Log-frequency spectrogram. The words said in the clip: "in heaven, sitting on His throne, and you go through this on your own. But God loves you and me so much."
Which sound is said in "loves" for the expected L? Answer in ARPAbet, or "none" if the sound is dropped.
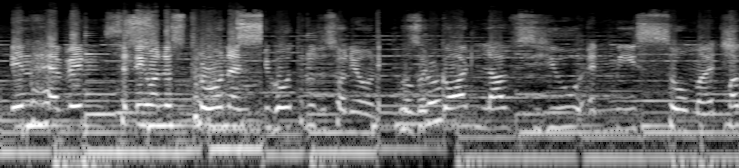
L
